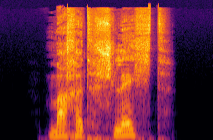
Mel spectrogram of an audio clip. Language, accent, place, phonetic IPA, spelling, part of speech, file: German, Germany, Berlin, [ˌmaxət ˈʃlɛçt], machet schlecht, verb, De-machet schlecht.ogg
- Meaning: second-person plural subjunctive I of schlechtmachen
